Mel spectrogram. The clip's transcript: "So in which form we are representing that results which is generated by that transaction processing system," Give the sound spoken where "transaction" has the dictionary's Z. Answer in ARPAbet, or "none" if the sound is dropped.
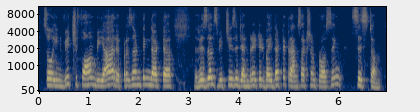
S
